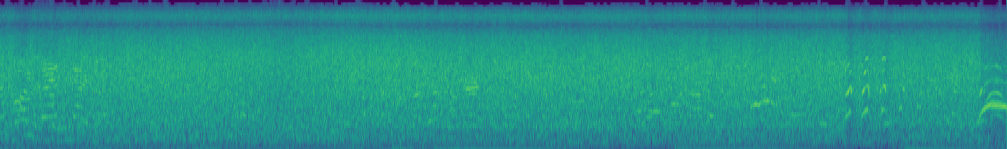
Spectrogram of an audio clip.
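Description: Water rushing steadily down a shallow rock-slope cascade, with people's voices and a few high cries over it near the end.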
